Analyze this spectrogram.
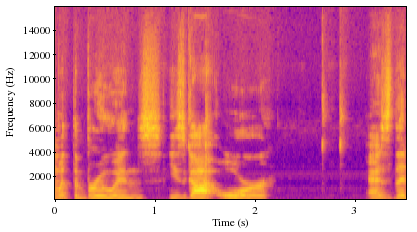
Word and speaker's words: Orr: Orr rhymes with 4 too.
